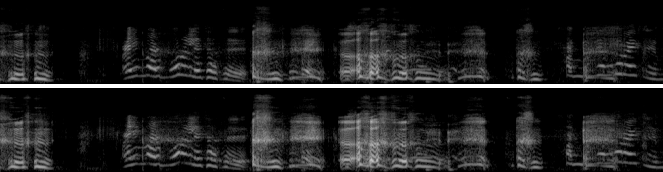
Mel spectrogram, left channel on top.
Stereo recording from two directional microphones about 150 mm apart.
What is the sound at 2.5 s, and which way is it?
Speech, 10° left (ahead or behind).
